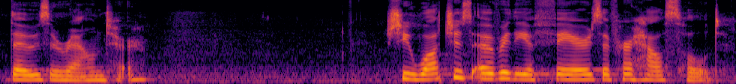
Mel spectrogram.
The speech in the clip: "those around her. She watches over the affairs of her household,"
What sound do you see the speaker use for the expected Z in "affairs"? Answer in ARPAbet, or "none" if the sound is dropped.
Z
